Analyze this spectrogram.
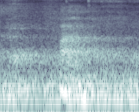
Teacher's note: Tempatnya bibir bawah bagian dalam dengan gigi seri atas. Fa. Jangan buat bibir, jangan fa. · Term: huruf fa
